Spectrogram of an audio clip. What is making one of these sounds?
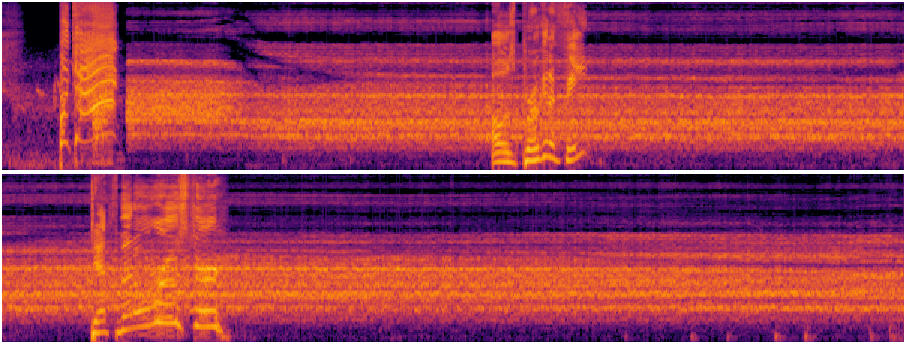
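A rooster crows in a long, drawn-out call.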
